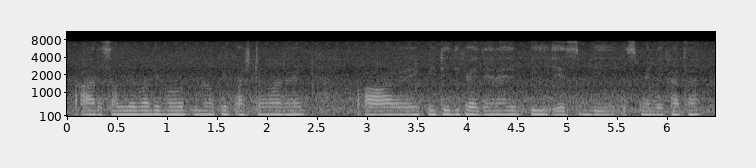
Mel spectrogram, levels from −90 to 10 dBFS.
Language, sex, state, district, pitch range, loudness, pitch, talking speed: Hindi, male, Uttar Pradesh, Hamirpur, 140-145 Hz, -25 LUFS, 145 Hz, 140 wpm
